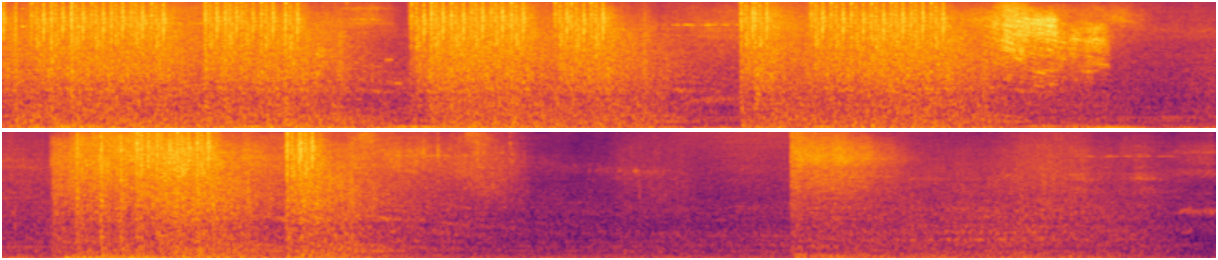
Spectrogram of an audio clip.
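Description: Sustained gunfire and booming blasts during a firefight in the Mass Effect video game, loud bursts that thin out toward the end, with voices heard amid the shooting.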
